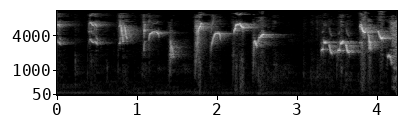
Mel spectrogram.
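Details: Green leafbird singing with its tail fanned: a series of separate, sharp, high whistled notes, many sweeping upward or downward, with a brief pause, then a rapid warbled flourish over a faint low hum.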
